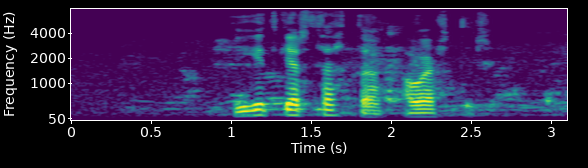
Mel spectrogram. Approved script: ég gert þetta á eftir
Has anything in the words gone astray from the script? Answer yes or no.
yes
